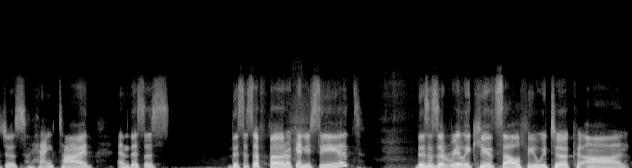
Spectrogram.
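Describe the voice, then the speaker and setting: A woman's voice: fairly high pitch, clear, resonant tone, no echo. A young woman hosting a casual livestream chat, speaking hesitantly and often restarting phrases. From Lithuania. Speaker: host.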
